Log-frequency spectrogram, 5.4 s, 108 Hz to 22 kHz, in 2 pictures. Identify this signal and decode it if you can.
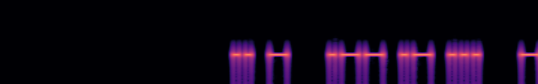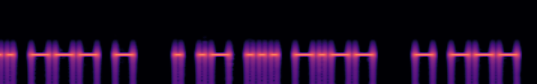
Morse code, heard as a keyed tone, about 40 wpm, 700 Hz. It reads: IT WAS NOT EASY TO
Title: Sentences from Top 1500 Words 40wpm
